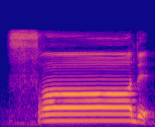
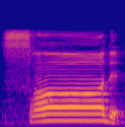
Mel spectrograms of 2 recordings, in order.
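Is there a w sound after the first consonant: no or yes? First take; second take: no; no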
